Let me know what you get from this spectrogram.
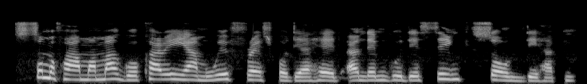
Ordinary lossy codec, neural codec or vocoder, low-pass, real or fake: none; none; 7.2 kHz; real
